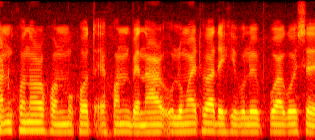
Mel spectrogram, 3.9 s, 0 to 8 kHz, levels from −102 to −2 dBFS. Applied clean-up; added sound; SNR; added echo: none; none; none; none.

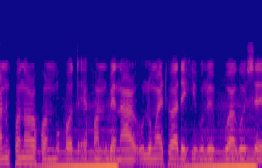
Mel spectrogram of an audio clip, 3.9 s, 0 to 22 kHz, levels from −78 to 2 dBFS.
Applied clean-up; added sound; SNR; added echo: neural mask model RNNoise.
